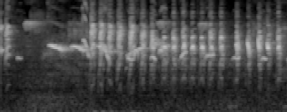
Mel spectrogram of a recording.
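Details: Greater green leafbird song used to encourage a kept bird: a high whistle opening into a long, fast, rhythmic series of bright chirping notes.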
